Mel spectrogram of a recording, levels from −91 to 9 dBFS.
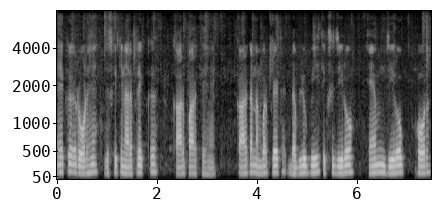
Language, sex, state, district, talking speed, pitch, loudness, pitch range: Hindi, male, Bihar, Jahanabad, 175 wpm, 125 Hz, -20 LUFS, 115-130 Hz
